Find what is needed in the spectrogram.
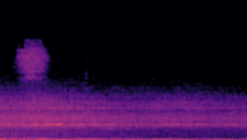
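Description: Faint room tone: a steady low hum with light hiss, nearly silent.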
